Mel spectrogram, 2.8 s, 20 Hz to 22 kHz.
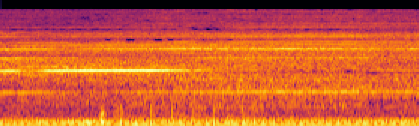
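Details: MikroTik CRS310-1G-5S-4S+IN switch, stock fan: steady high-pitched rushing hiss with a thin whine, small fan running loud and fast like a jet; excessive cooling-fan noise before silencing mod.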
